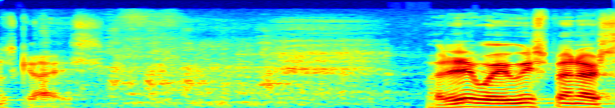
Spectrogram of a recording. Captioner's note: audience laughter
